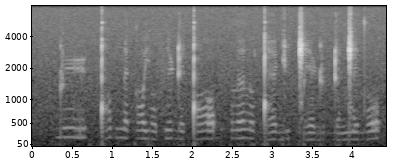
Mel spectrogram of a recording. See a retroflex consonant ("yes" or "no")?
yes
